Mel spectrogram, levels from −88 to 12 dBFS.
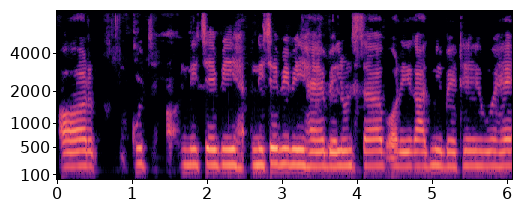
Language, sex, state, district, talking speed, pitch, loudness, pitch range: Hindi, female, Bihar, Kishanganj, 165 wpm, 215 Hz, -16 LUFS, 210-230 Hz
